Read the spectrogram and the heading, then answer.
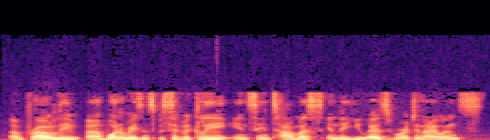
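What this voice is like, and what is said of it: Caribbean accent. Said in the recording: “I was born and raised in the Caribbean. So that's where the accent came from.”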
